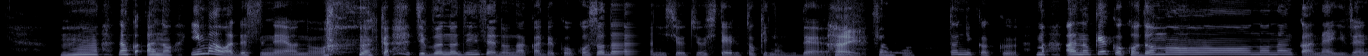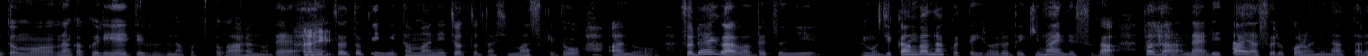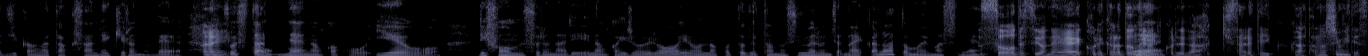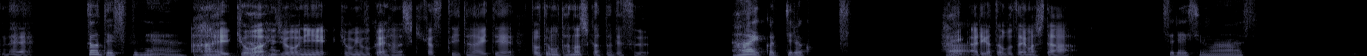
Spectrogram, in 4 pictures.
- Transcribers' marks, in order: chuckle; distorted speech; tapping
- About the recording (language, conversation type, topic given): Japanese, podcast, 普段の制作は、見る人を意識して作っていますか、それとも自分のために作っていますか？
